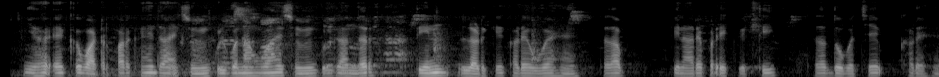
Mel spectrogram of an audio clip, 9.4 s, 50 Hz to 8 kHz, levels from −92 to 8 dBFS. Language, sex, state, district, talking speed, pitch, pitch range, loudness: Hindi, male, Chhattisgarh, Bilaspur, 190 wpm, 110 Hz, 105-115 Hz, -36 LUFS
